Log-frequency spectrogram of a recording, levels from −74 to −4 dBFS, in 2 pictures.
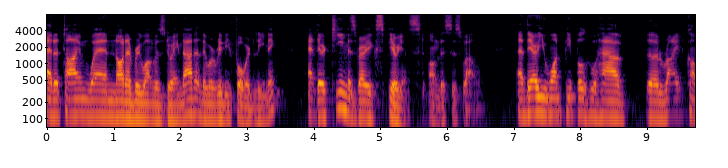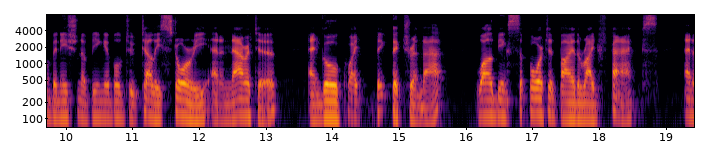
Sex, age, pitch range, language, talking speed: male, 30-49, 95-115 Hz, English, 185 wpm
